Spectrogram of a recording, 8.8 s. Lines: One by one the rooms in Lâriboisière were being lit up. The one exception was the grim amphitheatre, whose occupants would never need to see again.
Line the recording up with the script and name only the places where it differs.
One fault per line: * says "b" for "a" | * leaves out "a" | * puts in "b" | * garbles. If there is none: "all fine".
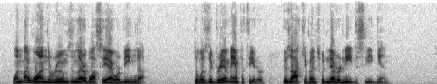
* leaves out "lit"
* leaves out "one exception"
